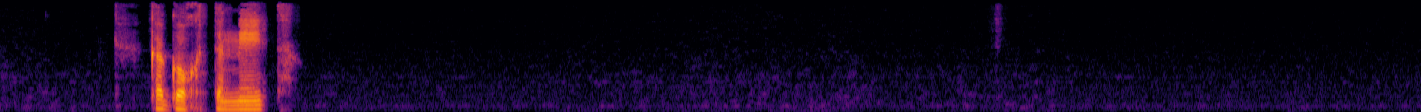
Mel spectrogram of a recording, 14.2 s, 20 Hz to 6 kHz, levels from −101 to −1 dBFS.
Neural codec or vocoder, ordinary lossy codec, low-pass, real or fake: none; AAC, 32 kbps; 5.4 kHz; real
